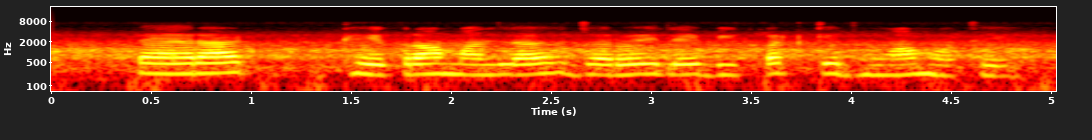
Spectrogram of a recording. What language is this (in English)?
Chhattisgarhi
